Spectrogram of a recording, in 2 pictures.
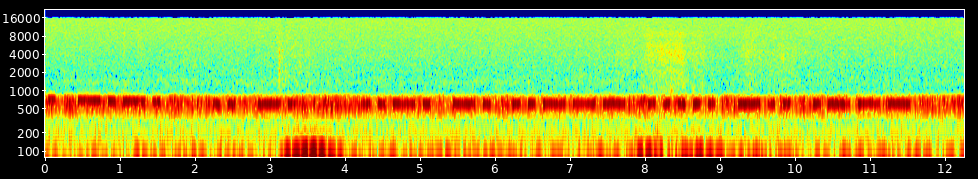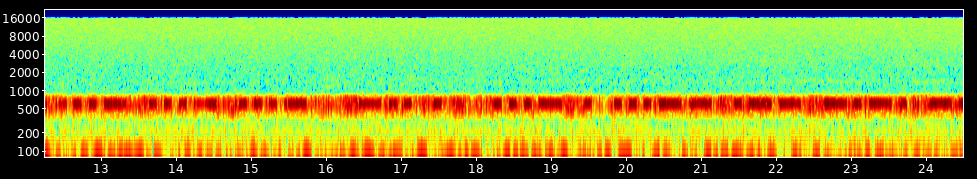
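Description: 33-centimetre amateur radio CW beacon VE3WCC received on an RTL-SDR dongle in SDR#'s CW mode: a mid-pitched Morse tone keyed on and off over a narrow band of receiver hiss. The tone slides down a little in pitch in the first two seconds as the receiver is tuned onto it, then holds steady.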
